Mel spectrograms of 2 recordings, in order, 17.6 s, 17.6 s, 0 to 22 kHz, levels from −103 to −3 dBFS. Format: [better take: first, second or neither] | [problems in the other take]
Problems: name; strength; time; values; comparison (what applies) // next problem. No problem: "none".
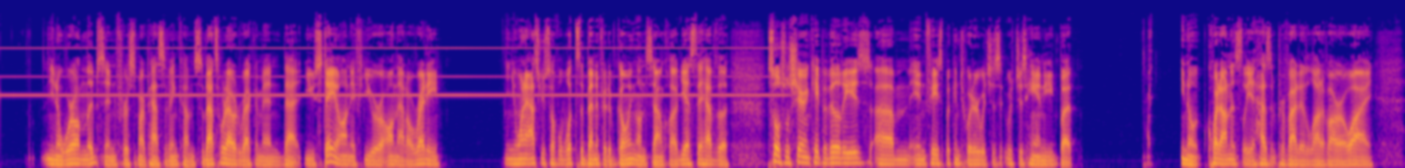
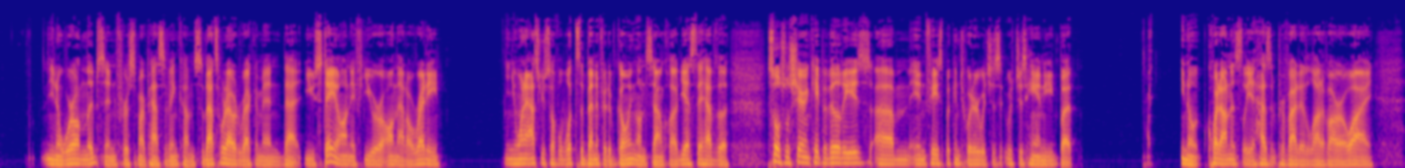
second | high-pitched whine; noticeable; until 10 s; 2 kHz, 15 dB below the speech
